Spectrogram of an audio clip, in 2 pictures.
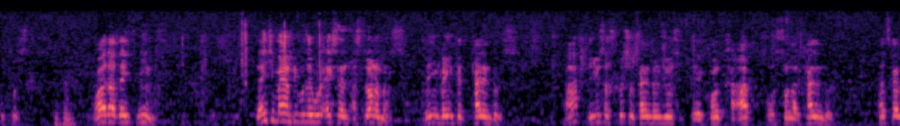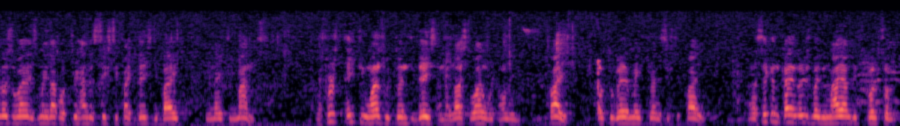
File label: sounds like liar in my an women voice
